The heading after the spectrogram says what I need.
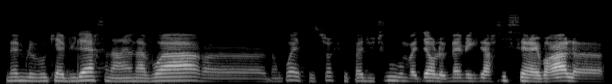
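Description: A woman's voice: deep voice, steady tone, normal speed, dull audio. A woman in her twenties, a podcast guest, talking casually and hesitantly with lots of fillers. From France. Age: 20s. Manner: hesitant, many fillers, chatty. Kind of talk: casual conversation.

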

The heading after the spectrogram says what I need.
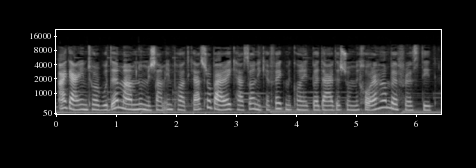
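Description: A woman with a fairly high voice hosts a scripted podcast lesson on English pronunciation. Her first language is Persian, and she slows right down to spell words out letter by letter. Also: gravelly, a little mellow, soft background music.

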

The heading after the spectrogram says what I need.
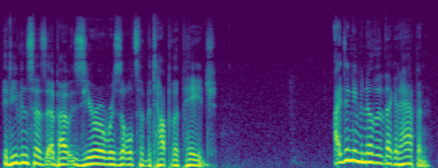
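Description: Here the actor's restless, foul-mouthed character mutters, puzzled, to himself and his pets, deadpan and casual, in a naturalistic horror audio drama. The voice is a little high and brisk with vocal fry, recorded without echo.

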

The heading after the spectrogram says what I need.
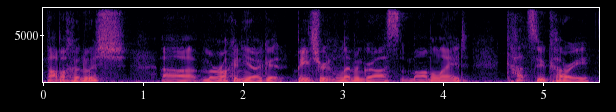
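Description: A man's voice: lowish voice, fairly even intonation, normal speed, darkish tone. A man with an Australian accent hosting a food podcast in a casual, wry, joking chat. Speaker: podcast host.

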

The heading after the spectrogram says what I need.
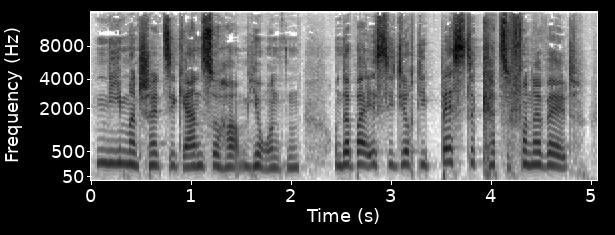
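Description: A woman's voice: fairly high pitch, normal speed, darkish tone, no room sound, clean studio sound, close to an everyday voice. Alice, an eager curious girl, read by a woman. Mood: earnest. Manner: eager and polite. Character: curious, earnest young girl.

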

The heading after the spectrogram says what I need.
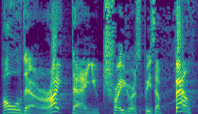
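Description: A man's voice: a little high, very animated, normal speed, husky, pitched above the performer's own voice, exaggerated voice. A man voicing an older male pony drill sergeant who barks furious insults. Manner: shouting, barking insults.

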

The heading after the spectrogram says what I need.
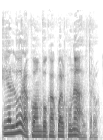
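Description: A man's voice: mid-range voice, very animated, normal speed, natural voice. A man voicing a sarcastic, boastful male djinni spirit in the shape of a boy, reading an audiobook with mocking, theatrical sarcasm. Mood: sardonic.

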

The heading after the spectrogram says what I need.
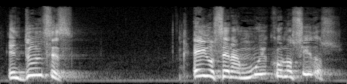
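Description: A man preaching a sermon in an animated way, often calling his listeners beloved brother. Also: very high-pitched, slow. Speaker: pastor.

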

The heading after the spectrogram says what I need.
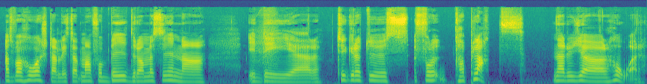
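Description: A woman hosting a podcast interview, chatting casually with quick encouraging interjections. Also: deep voice, bright, forceful tone, no room sound, studio quality. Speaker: podcast host.

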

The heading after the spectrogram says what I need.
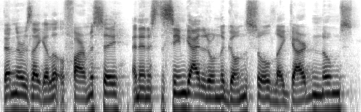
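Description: A man's voice: on the low side, fairly even intonation, brisk. A man with a Donegal accent from the north-west of Ireland, chatting casually as a guest comedian and telling rambling, jokey anecdotes. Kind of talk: casual podcast chat.

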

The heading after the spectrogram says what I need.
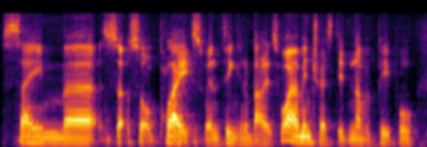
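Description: A man's voice: lowish voice, brisk, dull audio. A man interviewing someone in an informal, conversational and slightly hesitant way.

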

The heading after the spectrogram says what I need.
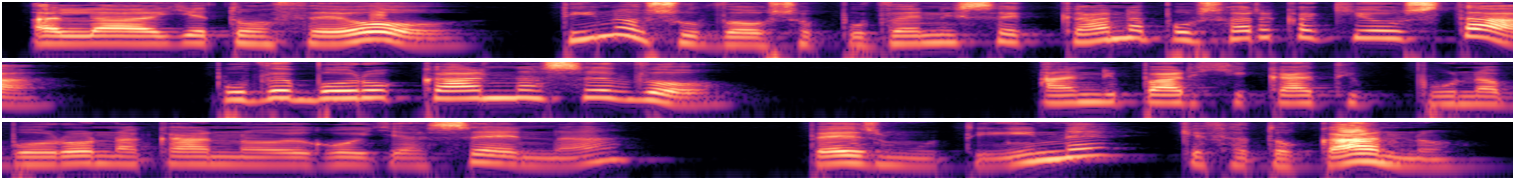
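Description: A woman's voice: low-pitched, natural voice. A woman voicing a duke in a storybook reading, pleading and emotional. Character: grieving bewildered nobleman duke, middle-aged.

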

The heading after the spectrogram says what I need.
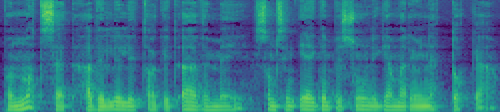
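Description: A man telling a scripted horror story in the first person, in a slow, measured way. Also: fairly low pitch, monotone, mellow. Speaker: narrator.

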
